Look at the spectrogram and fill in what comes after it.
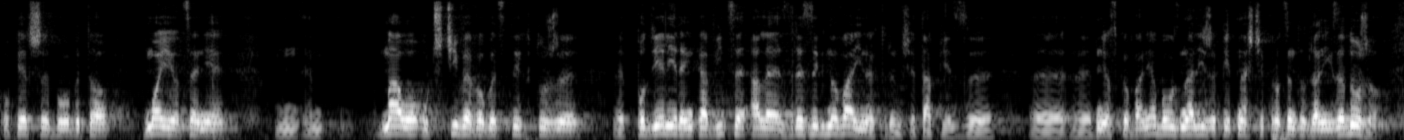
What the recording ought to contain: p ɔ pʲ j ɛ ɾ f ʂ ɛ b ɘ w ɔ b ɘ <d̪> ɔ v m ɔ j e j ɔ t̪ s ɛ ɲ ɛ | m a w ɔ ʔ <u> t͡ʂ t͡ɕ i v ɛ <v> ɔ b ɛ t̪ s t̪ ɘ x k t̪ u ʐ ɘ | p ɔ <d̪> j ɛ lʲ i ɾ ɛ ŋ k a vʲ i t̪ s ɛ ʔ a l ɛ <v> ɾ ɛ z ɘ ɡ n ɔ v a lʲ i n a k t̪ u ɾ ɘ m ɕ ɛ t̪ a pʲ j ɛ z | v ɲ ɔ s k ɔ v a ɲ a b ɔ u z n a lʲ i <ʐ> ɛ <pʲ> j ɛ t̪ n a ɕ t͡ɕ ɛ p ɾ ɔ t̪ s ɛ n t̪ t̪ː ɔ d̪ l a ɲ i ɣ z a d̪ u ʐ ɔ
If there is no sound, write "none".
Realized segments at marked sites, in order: t̪, u, v, d̪, z, ʐ, pʲ

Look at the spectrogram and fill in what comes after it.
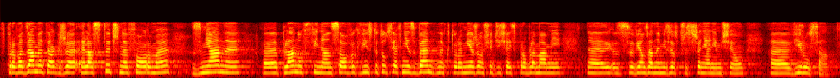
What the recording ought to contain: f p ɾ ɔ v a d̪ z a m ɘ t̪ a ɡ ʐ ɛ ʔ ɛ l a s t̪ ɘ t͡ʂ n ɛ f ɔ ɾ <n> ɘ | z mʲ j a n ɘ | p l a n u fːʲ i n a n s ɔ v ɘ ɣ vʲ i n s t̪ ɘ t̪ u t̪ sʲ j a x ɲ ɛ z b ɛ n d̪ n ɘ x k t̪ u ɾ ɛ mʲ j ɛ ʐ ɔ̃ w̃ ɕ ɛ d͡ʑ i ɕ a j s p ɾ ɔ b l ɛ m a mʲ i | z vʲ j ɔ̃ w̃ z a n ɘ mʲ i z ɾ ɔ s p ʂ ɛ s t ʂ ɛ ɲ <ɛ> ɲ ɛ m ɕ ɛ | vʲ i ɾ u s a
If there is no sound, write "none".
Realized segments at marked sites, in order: m, a

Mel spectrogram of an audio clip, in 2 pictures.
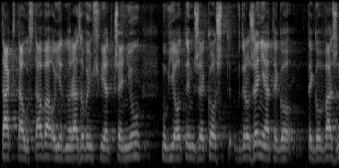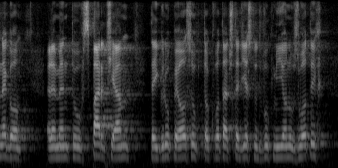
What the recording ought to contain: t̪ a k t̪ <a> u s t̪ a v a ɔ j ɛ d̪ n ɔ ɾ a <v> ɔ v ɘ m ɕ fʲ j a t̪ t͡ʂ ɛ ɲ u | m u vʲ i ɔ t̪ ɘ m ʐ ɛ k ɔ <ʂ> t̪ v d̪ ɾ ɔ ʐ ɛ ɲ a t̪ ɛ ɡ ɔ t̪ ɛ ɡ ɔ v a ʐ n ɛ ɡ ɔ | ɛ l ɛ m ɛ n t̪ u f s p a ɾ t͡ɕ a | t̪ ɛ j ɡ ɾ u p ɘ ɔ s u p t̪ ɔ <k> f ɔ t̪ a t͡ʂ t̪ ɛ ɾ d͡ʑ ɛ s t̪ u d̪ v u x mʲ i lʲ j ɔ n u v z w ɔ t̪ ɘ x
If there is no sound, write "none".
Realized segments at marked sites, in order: a, z, ʂ, k

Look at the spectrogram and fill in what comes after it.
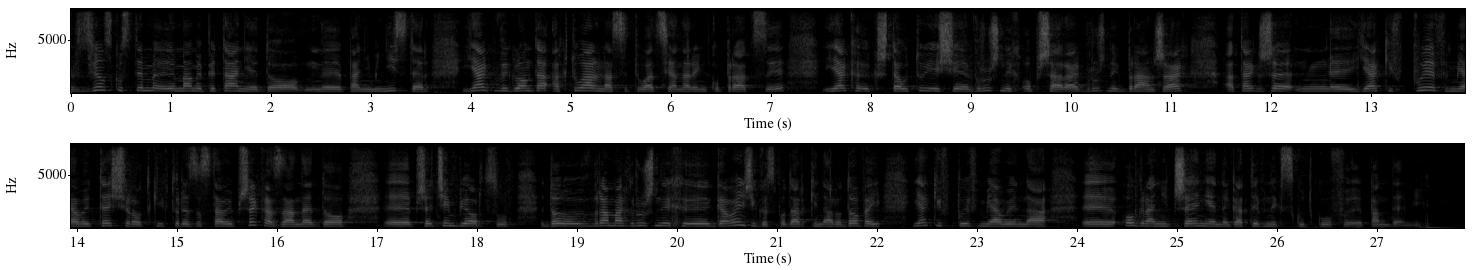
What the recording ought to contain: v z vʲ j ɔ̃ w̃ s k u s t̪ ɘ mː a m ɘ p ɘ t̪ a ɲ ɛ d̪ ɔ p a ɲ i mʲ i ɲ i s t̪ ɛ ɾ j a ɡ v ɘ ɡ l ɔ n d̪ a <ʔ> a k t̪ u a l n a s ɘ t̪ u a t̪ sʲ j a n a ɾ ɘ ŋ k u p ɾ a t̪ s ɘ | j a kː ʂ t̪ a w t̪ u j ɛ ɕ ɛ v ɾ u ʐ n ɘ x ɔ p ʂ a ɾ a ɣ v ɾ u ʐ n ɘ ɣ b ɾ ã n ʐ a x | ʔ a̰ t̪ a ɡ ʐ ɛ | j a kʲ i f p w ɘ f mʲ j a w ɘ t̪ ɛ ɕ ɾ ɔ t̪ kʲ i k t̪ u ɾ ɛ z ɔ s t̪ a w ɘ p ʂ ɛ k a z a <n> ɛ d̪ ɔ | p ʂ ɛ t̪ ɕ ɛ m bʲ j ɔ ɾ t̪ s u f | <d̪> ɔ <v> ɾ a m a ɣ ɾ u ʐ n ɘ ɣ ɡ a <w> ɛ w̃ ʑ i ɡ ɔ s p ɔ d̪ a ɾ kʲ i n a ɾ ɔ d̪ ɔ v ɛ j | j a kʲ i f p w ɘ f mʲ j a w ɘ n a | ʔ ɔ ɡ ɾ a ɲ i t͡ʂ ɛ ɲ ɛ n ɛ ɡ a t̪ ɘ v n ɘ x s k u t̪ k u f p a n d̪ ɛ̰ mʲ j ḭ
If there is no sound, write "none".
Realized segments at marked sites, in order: ʔ, n, d̪, v, w

